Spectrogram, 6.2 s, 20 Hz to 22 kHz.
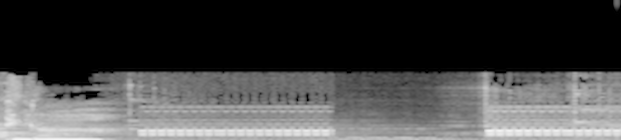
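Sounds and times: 
speech: 0:00.1 - 0:01.1
karaoke venue telephone ringing with rapid electronic trilling by the cashier's desk: 0:01.3 - 0:03.4, 0:04.9 - 0:06.2.

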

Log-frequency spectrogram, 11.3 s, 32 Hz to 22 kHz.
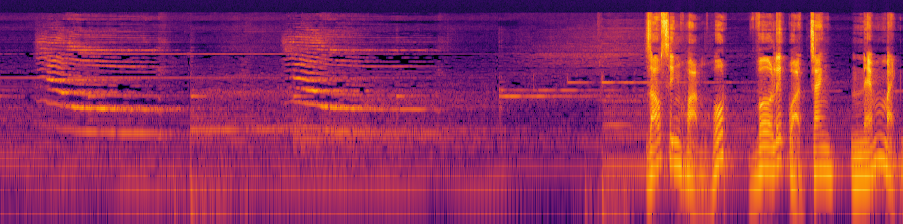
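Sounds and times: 
black cat meowing: 0:00.4 - 0:02.2, 0:03.5 - 0:05.7
speech: 0:08.1 - 0:11.2.

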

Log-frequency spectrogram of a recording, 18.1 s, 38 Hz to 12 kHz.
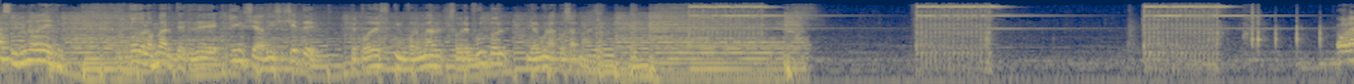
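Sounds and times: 
speech: 0:00.0 - 0:08.8
telephone ringing in bright trilling bursts: 0:09.1 - 0:18.0.

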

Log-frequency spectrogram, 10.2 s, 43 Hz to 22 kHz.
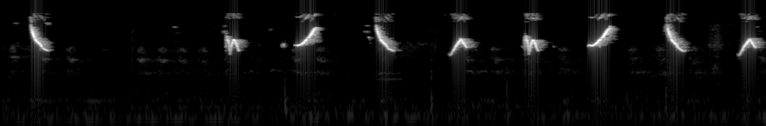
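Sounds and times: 
female red-cowled cardinal singing to stimulate the male: 0:00.4 - 0:00.7, 0:03.0 - 0:04.3, 0:04.9 - 0:05.4, 0:06.0 - 0:06.4, 0:07.0 - 0:08.3, 0:08.9 - 0:09.2, 0:09.8 - 0:10.2.

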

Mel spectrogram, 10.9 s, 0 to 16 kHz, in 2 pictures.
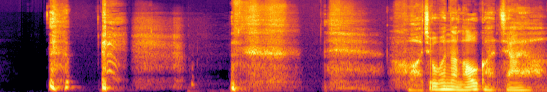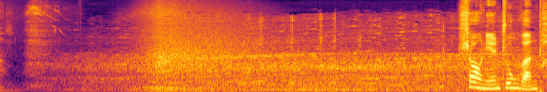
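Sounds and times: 
person coughing while holding back laughter: 0:00.5 - 0:01.4
speech: 0:00.6 - 0:00.8, 0:04.3 - 0:05.5, 0:10.1 - 0:10.9.

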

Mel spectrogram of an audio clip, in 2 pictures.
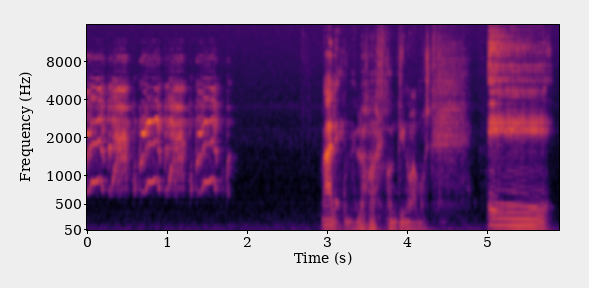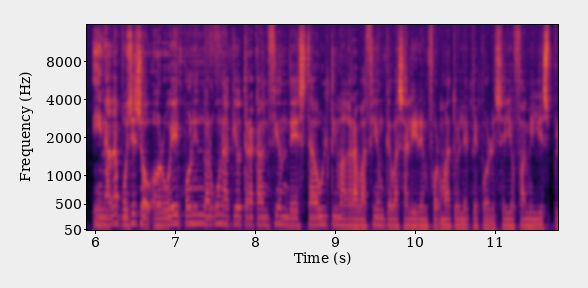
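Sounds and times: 
rooster crowing: 0:00.0 - 0:01.9
speech: 0:02.9 - 0:11.7.

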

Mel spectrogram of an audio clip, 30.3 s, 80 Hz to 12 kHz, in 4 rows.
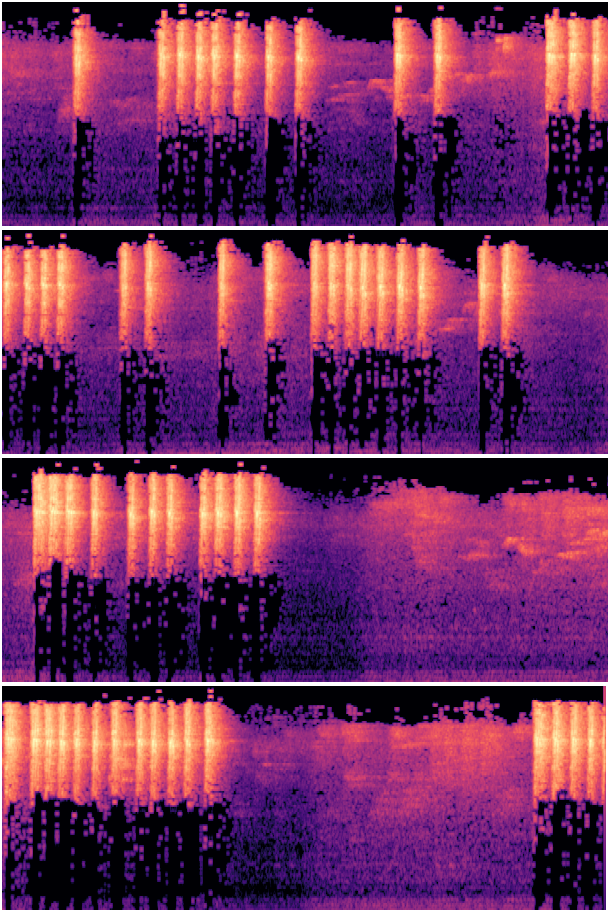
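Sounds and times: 
grey-cheeked bulbul chattering: 0:00.8 - 0:01.3, 0:01.9 - 0:06.0, 0:06.6 - 0:14.3, 0:15.5 - 0:18.7, 0:21.8 - 0:25.7, 0:29.3 - 0:30.2.

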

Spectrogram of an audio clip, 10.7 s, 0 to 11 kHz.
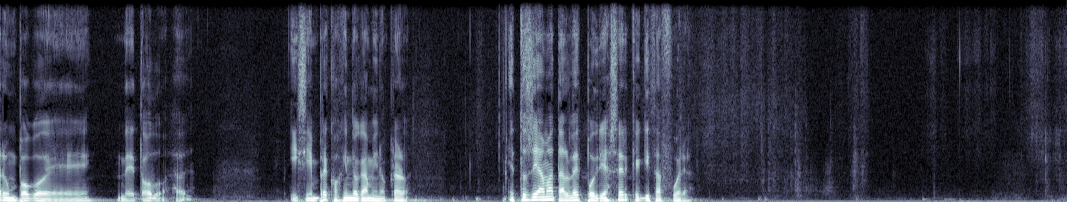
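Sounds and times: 
speech: 0:00.0 - 0:02.0, 0:02.9 - 0:04.3, 0:05.1 - 0:07.0
papers rustling and shuffling as they are handled: 0:06.6 - 0:10.6.

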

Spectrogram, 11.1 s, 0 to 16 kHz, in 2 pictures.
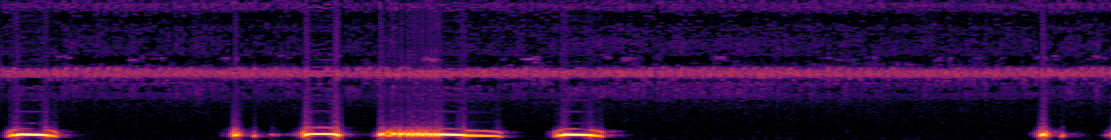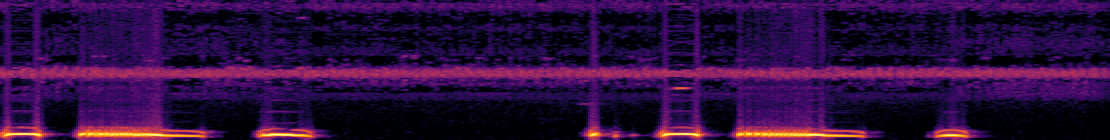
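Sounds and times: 
spotted dove cooing: 0:00.0 - 0:00.4, 0:01.2 - 0:03.1, 0:05.2 - 0:07.2, 0:08.5 - 0:10.5.

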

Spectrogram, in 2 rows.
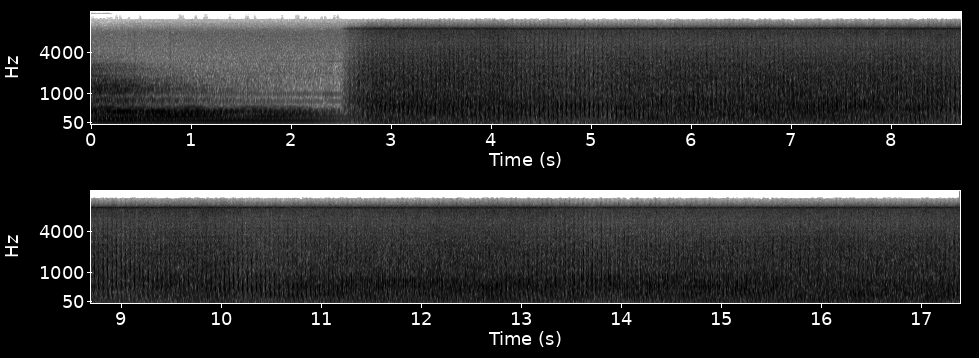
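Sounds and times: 
music: 0:00.0 - 0:02.6
helicopter rotor and engine roar: 0:00.0 - 0:17.3.

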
